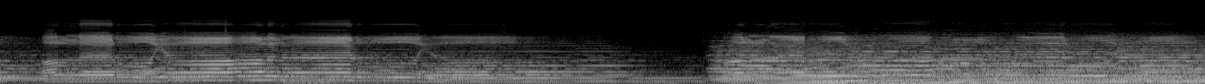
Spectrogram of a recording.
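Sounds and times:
instrumental accompaniment chords: 2.3s - 12.0s.

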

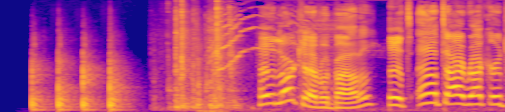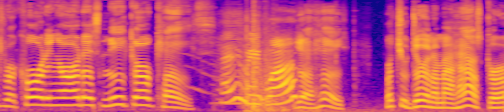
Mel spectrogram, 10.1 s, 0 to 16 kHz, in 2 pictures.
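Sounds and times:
knocks on a door: 0.3s - 1.4s.

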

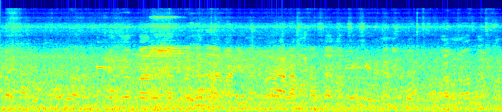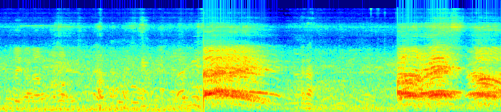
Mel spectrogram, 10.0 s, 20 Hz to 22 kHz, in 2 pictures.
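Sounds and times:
background crowd murmur: 0.0s - 10.0s
rhythmic crowd chant: 7.0s - 7.8s, 9.0s - 10.0s
crowd shouting a slogan: 7.0s - 7.9s, 8.9s - 10.0s.

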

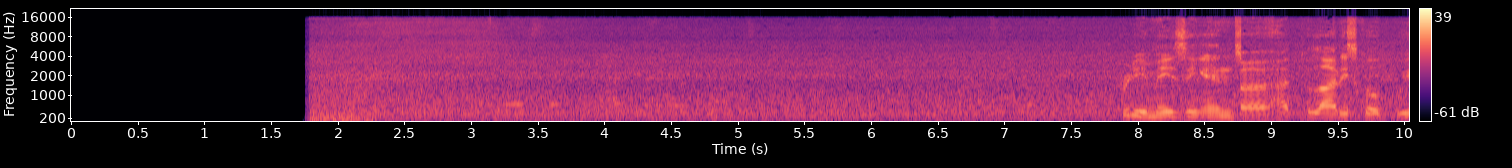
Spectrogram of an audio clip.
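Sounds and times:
ocean waves breaking on beach: 1.8s - 10.0s.

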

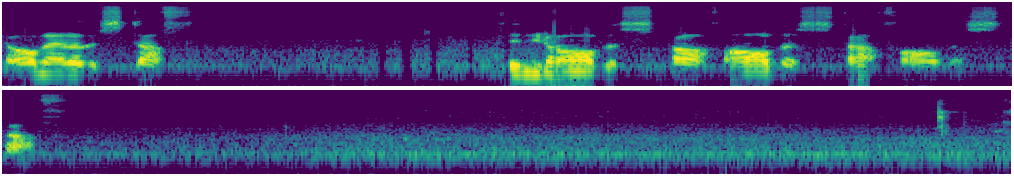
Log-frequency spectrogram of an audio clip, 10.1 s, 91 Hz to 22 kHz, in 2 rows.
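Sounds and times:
low hum: 0.0s - 10.0s
road and engine drone: 0.0s - 10.0s.

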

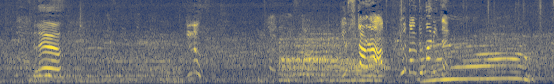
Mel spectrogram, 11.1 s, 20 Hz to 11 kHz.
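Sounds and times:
dinosaur call through speaker: 5.6s - 7.7s.

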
